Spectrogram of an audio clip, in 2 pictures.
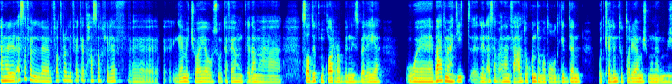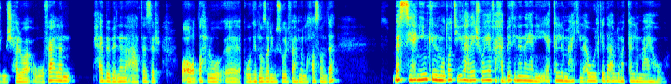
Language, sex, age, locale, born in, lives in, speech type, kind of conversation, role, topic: Arabic, male, 40-44, ar-EG, Egypt, Egypt, conversation, advice, user, إزاي أعتذر لصاحبي بعد خناقة جامدة، ولا أوضح له موقفي الأول؟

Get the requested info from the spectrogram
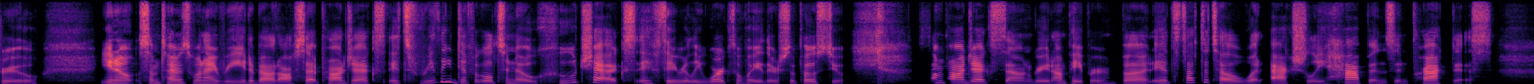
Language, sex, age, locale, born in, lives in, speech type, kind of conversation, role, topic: English, female, 40-44, en-US, United States, United States, read, expert-assistant, asker, What is the difference between weather and climate?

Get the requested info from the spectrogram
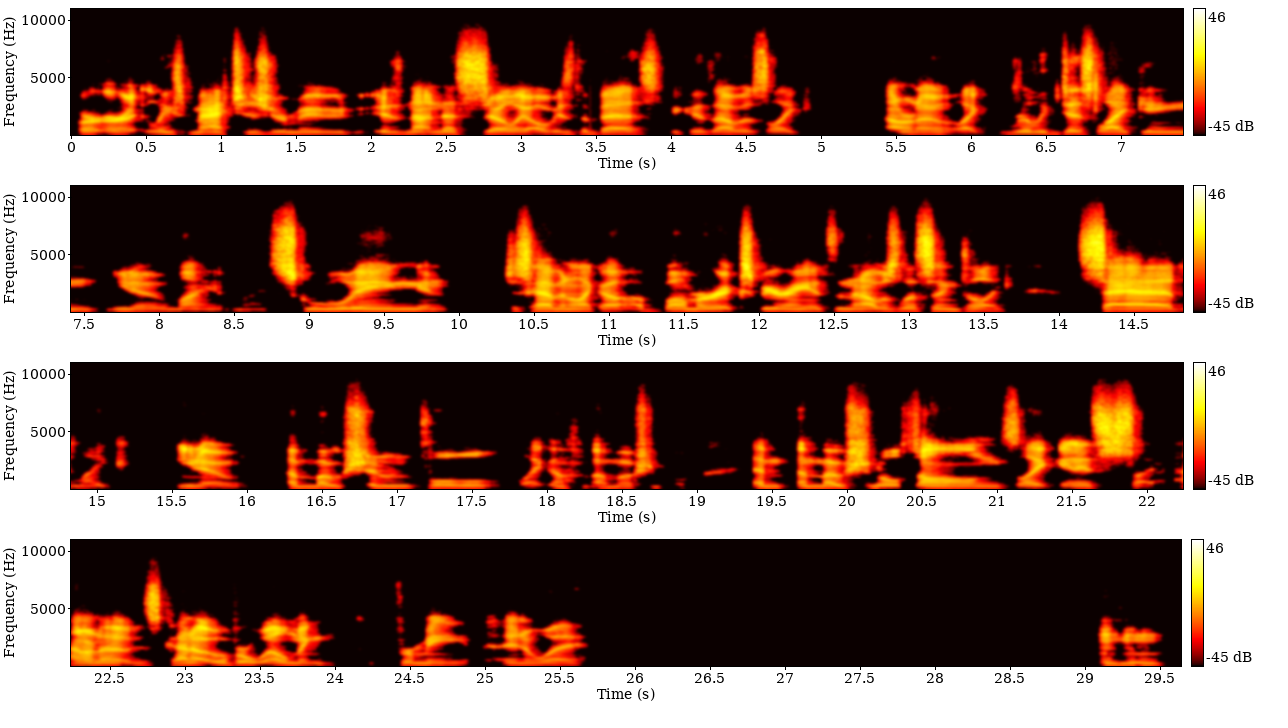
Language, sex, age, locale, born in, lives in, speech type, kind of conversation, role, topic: English, male, 30-34, en-US, United States, United States, conversation, podcast, guest, What music did you grow up listening to?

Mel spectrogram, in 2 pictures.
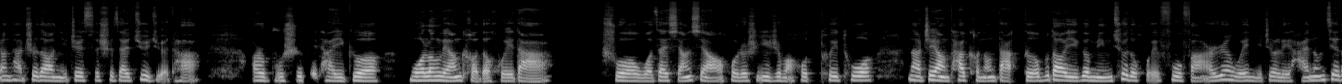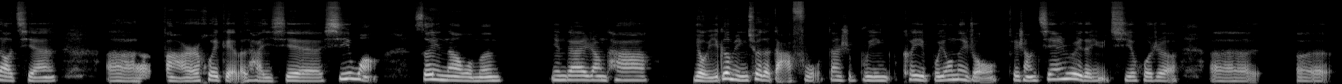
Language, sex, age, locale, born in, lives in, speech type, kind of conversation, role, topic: Chinese, female, 35-39, zh-CN, China, United States, conversation, advice, advisor, 我总是难以拒绝别人、过度迎合他人，该怎么办？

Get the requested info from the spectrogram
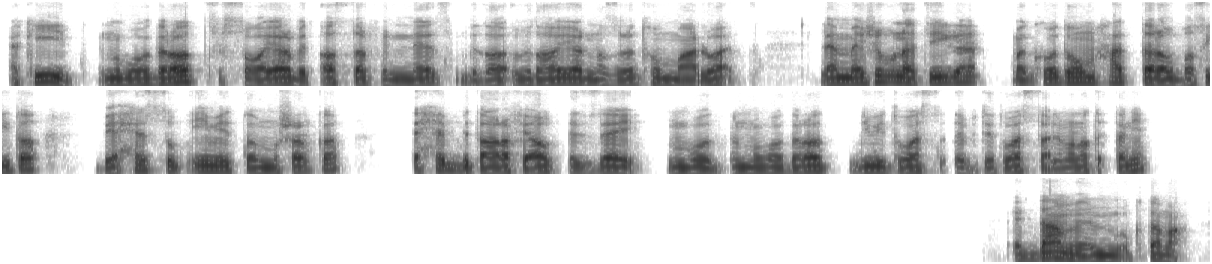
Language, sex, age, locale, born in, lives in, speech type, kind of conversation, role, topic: Arabic, male, 18-19, ar-EG, Egypt, Egypt, read, expert-assistant, expert, ليه الناس ساعات بتصوت في الانتخابات و ساعات لأ؟ إيه الأسباب اللي بتخلي ناس تشارك سياسياً و ناس تانية تفضل تبعد؟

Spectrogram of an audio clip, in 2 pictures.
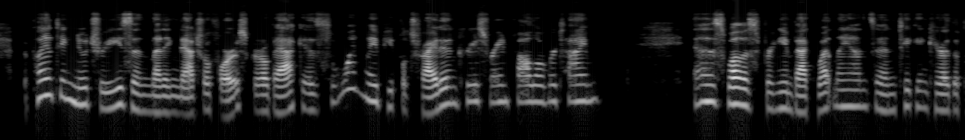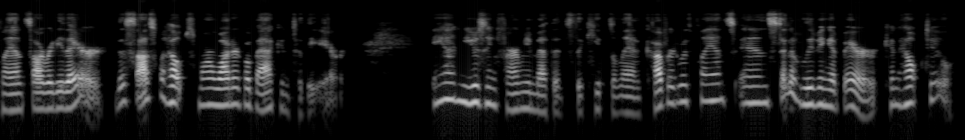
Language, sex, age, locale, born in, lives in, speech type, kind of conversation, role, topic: English, female, 45-49, en-US, United States, United States, read, expert-assistant, expert, How does the water cycle work on Earth?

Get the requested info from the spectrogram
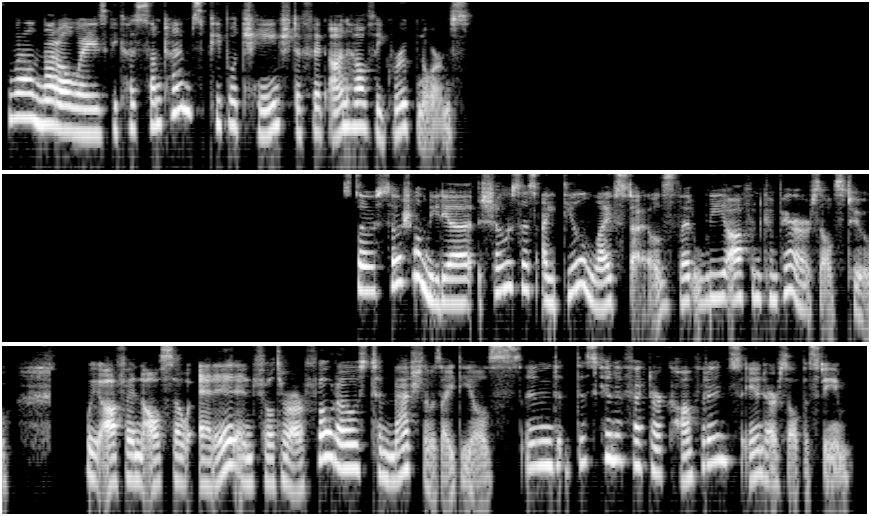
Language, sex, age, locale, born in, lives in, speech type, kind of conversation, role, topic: English, female, 30-34, en-US, United States, United States, read, expert-assistant, expert, How do online communities shape our identities?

